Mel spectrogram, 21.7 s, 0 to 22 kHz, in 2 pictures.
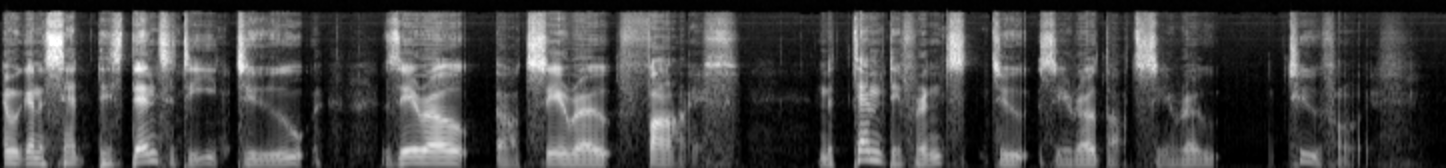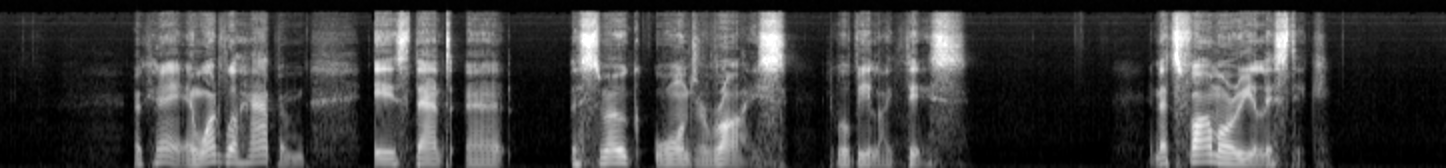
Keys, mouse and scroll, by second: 13.4-14.5 middle drag, 17.4-20.2 drag.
